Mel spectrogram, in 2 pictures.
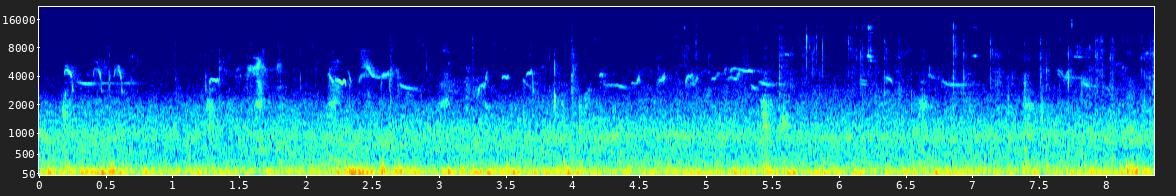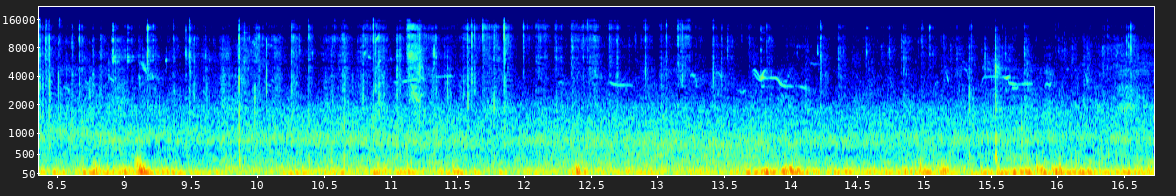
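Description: A horse's hoofbeats on a sand arena as it trots and then canters, the strikes loudest about eight to eleven seconds in as it passes close by.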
